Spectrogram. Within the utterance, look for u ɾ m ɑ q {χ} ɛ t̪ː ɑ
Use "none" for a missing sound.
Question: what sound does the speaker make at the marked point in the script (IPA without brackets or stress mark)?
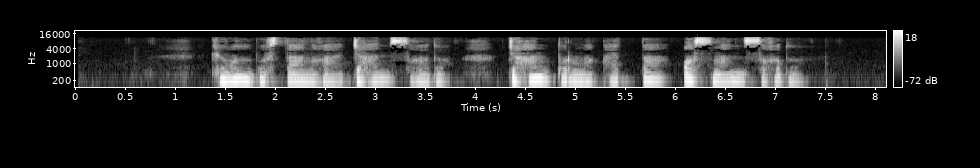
h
